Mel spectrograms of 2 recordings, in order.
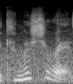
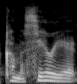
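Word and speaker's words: Commissariat: In Brisbane, I mean, the Commissionerat Store. I never seem to get this pronunciation correct. I meant the commaseriad store.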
